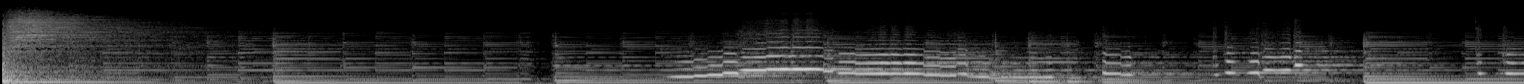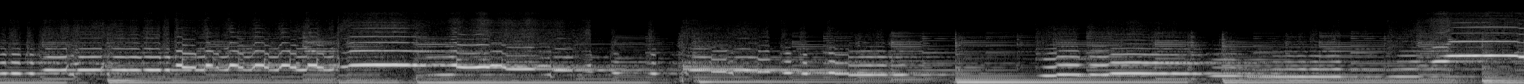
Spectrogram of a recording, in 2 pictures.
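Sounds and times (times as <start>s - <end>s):
flute solo: 6.6s - 30.4s.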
